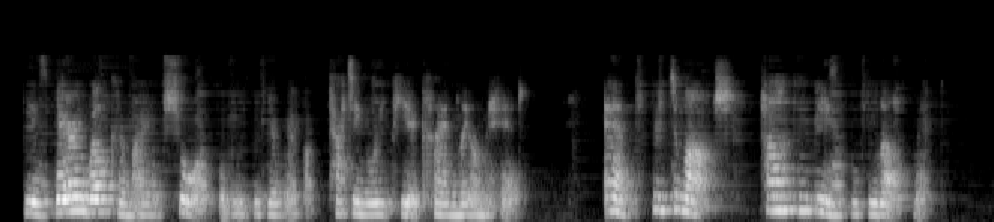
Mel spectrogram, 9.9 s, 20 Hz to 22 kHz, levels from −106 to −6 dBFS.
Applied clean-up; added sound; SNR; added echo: neural mask model DeepFilterNet 3.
